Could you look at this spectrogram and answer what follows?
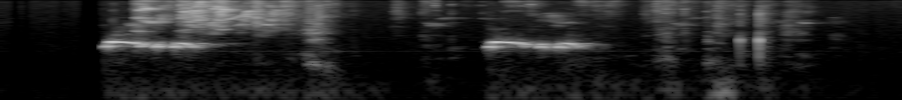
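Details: Zebra dove cooing: two rolling, slightly descending coo phrases about two seconds apart, followed by faint scratchy rustling and soft clicks.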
